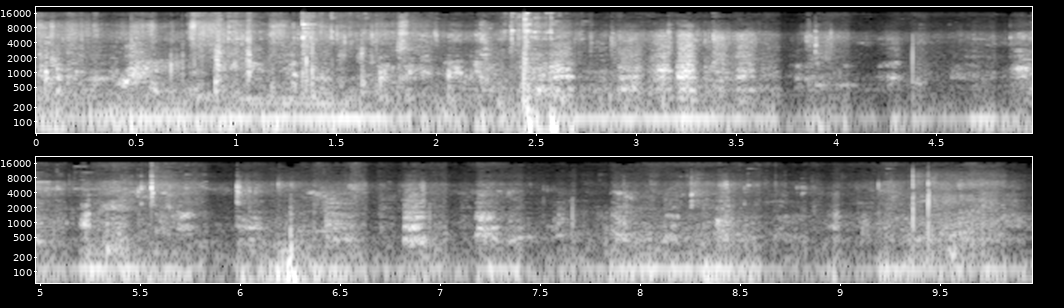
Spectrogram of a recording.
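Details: At a dog park, dogs wrestle in play; soft panting, snuffles and faint whimpering noises come in loose bursts over a low steady hum.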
